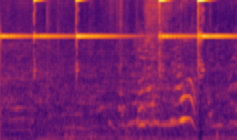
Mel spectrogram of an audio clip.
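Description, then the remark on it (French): A child rings a bicycle bell about five times in short, bright strikes at an uneven pace, with a bit of children's voices in the background between rings. “Tu veux bien faire sonner ta sonnette ?”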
